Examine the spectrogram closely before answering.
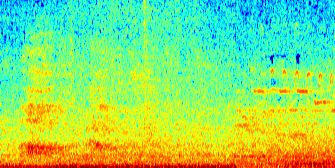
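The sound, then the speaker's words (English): A car driving home, heard as a loud, steady engine and road hum. It drops abruptly to a quieter hiss after about two and a half seconds. “Sometime later, Agnes drives home.”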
